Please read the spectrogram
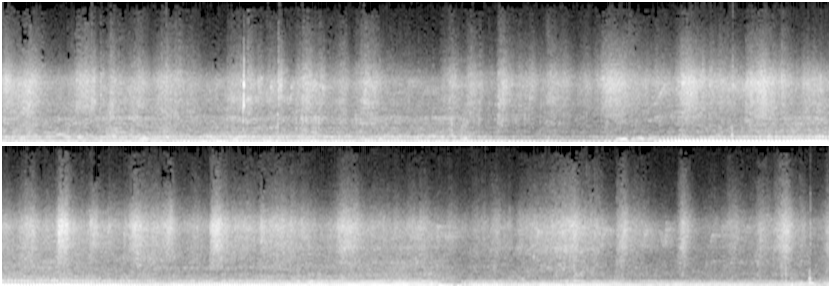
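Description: A motor vehicle's engine running steadily in the background, growing louder about eight seconds in, with short high chirps over it.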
